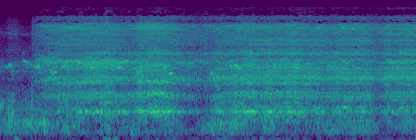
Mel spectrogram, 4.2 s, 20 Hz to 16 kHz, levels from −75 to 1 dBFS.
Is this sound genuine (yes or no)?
yes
